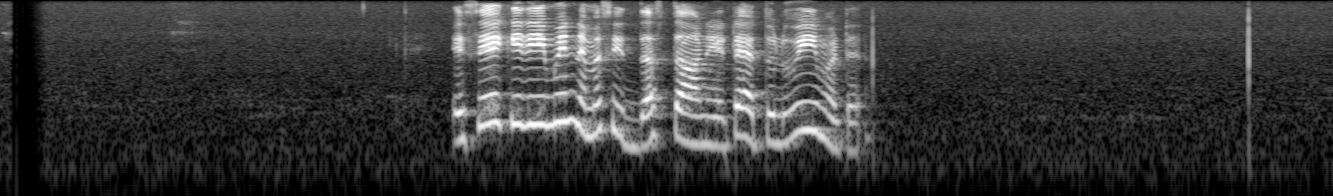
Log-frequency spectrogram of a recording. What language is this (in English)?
Sinhala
